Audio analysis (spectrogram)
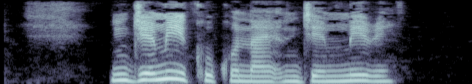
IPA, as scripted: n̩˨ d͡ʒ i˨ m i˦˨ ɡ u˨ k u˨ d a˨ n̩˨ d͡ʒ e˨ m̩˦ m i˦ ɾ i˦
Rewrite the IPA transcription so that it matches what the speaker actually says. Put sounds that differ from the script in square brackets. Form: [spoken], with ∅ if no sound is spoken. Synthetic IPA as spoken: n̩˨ d͡ʒ [e˨] m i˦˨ [k] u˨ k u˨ [n] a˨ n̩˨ d͡ʒ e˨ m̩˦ m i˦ ɾ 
